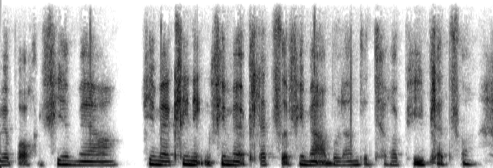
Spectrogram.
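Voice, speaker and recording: Moderate-paced speech from a woman, somewhat breathy. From Hamburg, northern Germany. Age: 30s. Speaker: psychologist. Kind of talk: interview.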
